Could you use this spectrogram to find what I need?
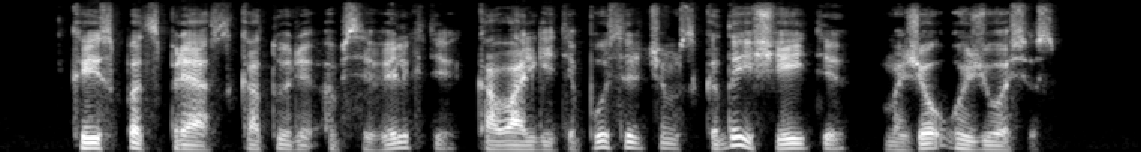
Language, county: Lithuanian, Vilnius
